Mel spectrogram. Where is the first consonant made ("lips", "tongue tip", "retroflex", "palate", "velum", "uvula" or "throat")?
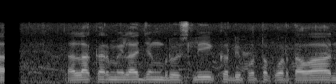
tongue tip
